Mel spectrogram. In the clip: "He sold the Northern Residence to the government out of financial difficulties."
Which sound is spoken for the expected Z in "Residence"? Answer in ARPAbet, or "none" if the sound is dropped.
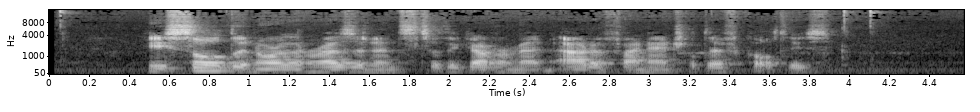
Z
